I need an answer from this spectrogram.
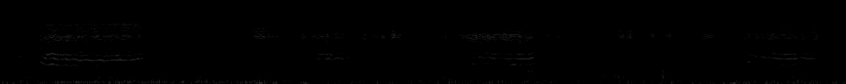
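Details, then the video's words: Bumblebee working a flower by buzz pollination, sounding in repeated bursts of high, tonal buzzing lasting about a second each, separated by lower, quieter flight hum as she shifts position. "Bumble bee buzz pollination"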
